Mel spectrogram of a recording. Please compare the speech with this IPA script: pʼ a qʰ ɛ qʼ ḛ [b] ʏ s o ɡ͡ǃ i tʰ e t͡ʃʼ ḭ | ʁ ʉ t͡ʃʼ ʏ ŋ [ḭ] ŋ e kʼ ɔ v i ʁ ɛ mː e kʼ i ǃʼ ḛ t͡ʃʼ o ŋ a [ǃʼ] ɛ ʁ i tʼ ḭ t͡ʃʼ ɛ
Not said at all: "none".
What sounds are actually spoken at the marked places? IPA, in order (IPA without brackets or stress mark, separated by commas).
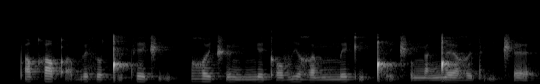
b, i, ŋ͡ǃ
